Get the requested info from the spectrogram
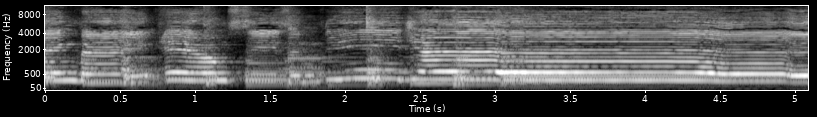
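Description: A man singing over a strummed acoustic guitar. He ends on a long held note of about two seconds that stops shortly before the guitar fades.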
